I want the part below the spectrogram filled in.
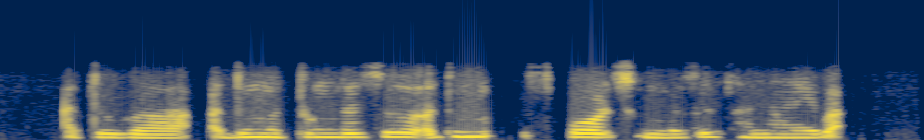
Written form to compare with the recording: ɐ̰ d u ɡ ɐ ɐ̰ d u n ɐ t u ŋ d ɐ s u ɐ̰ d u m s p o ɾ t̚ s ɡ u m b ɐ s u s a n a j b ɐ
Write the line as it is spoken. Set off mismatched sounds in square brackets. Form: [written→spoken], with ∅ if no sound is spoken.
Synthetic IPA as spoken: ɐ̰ d u ɡ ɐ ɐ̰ d u [n→m] ɐ t u ŋ d ɐ s u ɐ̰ d u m s p o ɾ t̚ s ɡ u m b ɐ s u s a n a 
